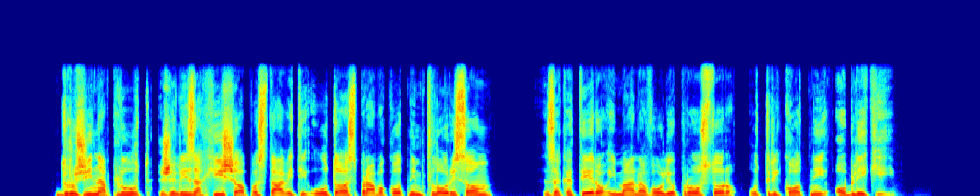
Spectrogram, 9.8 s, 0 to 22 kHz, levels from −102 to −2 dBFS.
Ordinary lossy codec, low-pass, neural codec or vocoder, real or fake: none; 14.4 kHz; none; real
